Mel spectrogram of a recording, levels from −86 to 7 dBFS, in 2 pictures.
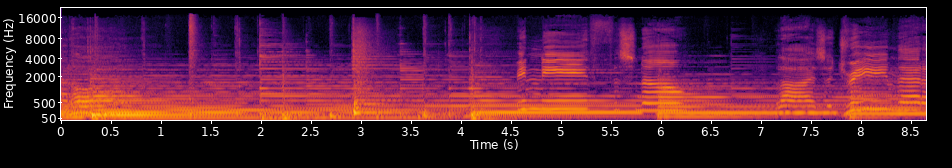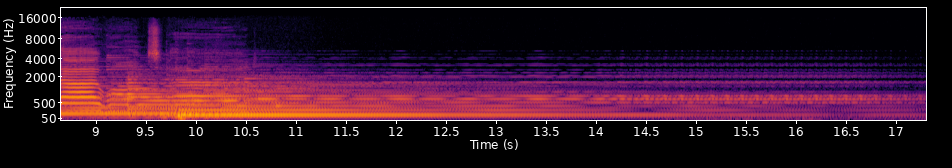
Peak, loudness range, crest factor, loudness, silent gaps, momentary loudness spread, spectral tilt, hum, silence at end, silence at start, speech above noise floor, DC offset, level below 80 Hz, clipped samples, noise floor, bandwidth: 0 dBFS; 17 LU; 18 dB; -17 LUFS; none; 21 LU; -6 dB/octave; none; 0.2 s; 0 s; 25 dB; under 0.1%; -32 dBFS; under 0.1%; -41 dBFS; 18 kHz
